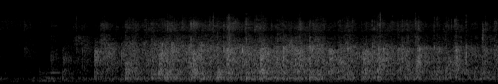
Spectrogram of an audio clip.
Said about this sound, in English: Oh, you clap. Oh, that's novel.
